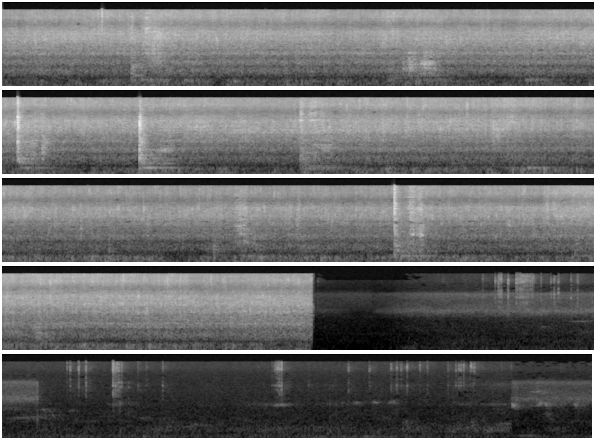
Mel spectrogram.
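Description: Food sizzling as it fries in a pan, with a cooking utensil stirring and now and then knocking sharply against the pan. The frying stops abruptly about sixteen seconds in, leaving near silence with a few faint ticks.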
